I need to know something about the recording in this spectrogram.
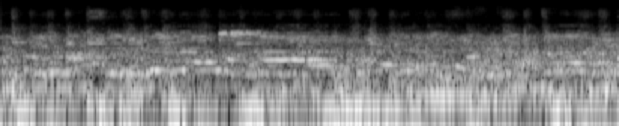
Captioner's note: music playing and buzzer sounding; whistling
